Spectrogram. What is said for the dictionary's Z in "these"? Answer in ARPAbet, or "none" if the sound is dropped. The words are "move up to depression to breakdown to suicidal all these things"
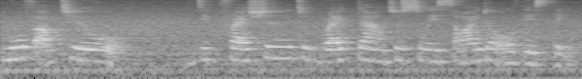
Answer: S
